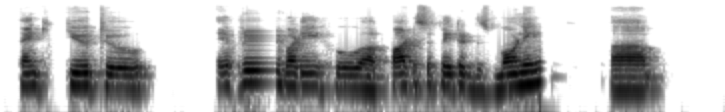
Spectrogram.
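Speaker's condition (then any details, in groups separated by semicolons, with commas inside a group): No condition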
